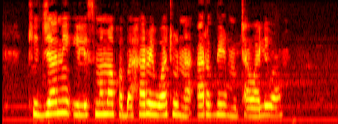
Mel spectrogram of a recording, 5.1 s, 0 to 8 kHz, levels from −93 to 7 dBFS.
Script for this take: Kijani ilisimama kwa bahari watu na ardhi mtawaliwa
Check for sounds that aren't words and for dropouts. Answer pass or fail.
pass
